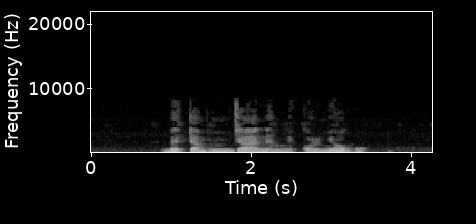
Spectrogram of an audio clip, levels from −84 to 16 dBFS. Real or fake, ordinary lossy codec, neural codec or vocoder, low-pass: real; MP3, 32 kbps; none; 9.9 kHz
